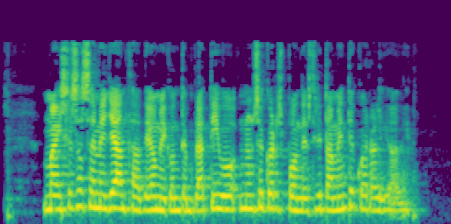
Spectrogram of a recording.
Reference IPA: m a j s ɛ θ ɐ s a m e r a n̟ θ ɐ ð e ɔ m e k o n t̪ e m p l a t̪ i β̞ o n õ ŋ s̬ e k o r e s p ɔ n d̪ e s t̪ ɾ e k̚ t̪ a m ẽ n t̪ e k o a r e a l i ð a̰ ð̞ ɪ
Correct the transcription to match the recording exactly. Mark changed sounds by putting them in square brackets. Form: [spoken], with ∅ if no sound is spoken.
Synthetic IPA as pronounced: m a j s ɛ [s] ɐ s [e] m e [ʎ] a n̟ θ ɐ ð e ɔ m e k o n t̪ e m p l a t̪ i β̞ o n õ ŋ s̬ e k o r e s p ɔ n d̪ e s t̪ ɾ [i] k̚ t̪ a m ẽ n t̪ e k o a r e a l i ð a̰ ð̞ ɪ

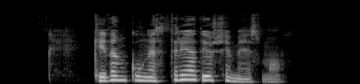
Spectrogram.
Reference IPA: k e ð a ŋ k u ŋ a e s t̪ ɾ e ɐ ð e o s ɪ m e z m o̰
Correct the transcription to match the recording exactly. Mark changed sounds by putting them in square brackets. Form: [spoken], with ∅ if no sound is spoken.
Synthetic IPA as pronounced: k e ð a ŋ k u ŋ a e s t̪ ɾ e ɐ ð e o [ʃ] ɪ m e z m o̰

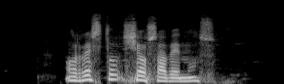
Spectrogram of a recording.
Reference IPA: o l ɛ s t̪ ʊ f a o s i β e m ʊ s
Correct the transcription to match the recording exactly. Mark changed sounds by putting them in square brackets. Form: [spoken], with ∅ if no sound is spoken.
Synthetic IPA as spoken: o [r] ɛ s t̪ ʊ [ʃ] a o s [a] β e m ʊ s

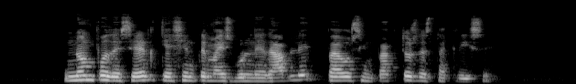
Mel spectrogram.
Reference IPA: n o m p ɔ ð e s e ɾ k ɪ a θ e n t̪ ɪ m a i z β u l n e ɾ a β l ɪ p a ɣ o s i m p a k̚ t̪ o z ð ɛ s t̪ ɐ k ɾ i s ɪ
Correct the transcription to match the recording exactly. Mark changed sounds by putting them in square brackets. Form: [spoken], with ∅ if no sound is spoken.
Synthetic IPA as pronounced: n [õ] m p ɔ ð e s e ɾ k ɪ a [ʃ] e n t̪ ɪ m a [j] z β u l n e ɾ a β l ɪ p a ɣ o s i m p a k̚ t̪ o z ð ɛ s t̪ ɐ k ɾ i s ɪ

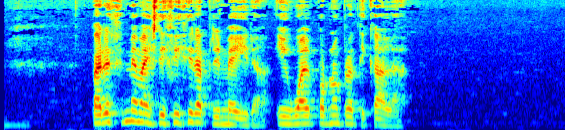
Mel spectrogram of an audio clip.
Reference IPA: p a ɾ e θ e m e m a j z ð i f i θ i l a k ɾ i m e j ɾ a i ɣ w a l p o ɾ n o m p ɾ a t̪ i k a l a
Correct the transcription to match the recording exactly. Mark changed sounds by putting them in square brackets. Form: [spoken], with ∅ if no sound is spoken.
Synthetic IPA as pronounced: p a ɾ e θ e m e m a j z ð i f i θ i l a [p] ɾ i m e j ɾ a i ɣ w a l p o ɾ n [õ] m p ɾ a t̪ i k a l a

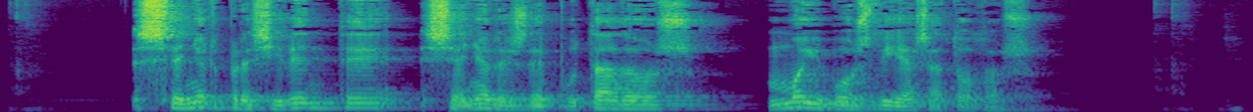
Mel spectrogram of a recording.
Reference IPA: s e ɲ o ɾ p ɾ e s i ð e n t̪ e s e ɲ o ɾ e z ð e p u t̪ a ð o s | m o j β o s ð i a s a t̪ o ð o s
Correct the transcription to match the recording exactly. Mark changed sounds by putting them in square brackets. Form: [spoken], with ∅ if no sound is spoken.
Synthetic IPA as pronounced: s e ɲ o ɾ p ɾ e s i ð e n t̪ e s e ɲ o ɾ e z ð e p u t̪ a ð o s | m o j β o [z] ð i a s a t̪ o ð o s

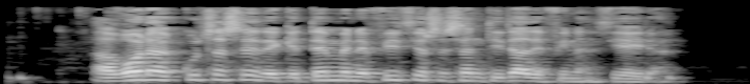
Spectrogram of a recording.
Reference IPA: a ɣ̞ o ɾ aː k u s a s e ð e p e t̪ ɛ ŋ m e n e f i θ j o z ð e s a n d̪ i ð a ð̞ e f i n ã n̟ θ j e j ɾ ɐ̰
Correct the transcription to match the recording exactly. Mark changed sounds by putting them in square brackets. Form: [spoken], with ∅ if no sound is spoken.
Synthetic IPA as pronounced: a ɣ̞ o ɾ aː k u s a s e ð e [k] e t̪ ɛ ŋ [b] e n e f i θ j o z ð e s a n [t̪] i ð a ð̞ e f i n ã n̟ θ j e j ɾ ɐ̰

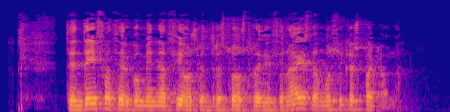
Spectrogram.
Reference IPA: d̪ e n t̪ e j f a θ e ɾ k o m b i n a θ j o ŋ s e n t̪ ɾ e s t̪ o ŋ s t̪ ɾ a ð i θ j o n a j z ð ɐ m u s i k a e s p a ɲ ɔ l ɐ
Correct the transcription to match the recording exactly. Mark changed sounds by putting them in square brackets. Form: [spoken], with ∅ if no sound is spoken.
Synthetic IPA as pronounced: [t̪] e n t̪ e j f a θ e ɾ k o m b i n a θ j o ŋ s e n t̪ ɾ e s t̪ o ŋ s t̪ ɾ a ð i θ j o n a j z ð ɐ m u s i k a e s p a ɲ ɔ l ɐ

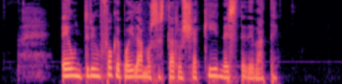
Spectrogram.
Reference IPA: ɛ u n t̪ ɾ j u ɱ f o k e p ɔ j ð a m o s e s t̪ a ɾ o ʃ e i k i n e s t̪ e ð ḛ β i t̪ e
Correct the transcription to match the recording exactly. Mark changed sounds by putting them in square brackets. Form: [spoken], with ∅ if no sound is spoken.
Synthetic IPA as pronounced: ɛ u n t̪ ɾ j u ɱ f o k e p [o] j ð a m o s e s t̪ a ɾ o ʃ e [a] k i n e s t̪ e ð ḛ β [a] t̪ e

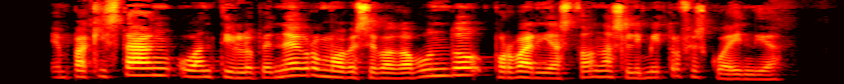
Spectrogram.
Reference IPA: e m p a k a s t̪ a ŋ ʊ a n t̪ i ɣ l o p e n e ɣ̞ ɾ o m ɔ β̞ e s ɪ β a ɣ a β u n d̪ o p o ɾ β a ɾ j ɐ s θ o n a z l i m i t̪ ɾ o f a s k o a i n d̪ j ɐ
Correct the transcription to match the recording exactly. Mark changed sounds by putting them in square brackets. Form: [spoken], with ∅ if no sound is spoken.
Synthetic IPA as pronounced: e m p a k [i] s t̪ a ŋ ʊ a n t̪ i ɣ l o p e n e ɣ̞ ɾ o m ɔ β̞ e s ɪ β a ɣ a β u n d̪ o p o ɾ β a ɾ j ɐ s θ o n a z l i m i t̪ ɾ o f [e] s k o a i n d̪ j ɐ

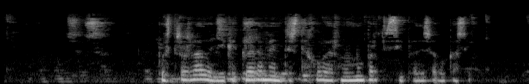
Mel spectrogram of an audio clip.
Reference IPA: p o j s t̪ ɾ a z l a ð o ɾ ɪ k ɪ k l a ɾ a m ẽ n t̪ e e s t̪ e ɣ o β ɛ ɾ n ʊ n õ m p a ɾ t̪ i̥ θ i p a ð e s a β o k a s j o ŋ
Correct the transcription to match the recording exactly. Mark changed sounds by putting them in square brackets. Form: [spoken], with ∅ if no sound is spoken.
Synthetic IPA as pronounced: p o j s t̪ ɾ a z l a ð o [ʎ] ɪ k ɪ k l a ɾ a m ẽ n t̪ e e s t̪ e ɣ o β ɛ ɾ n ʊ n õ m p a ɾ t̪ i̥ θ i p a ð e s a β o k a s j o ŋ

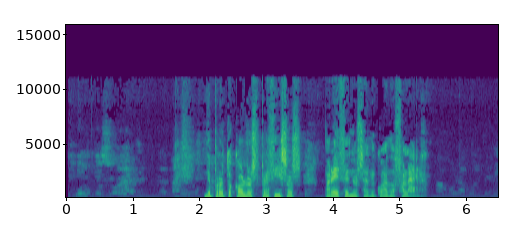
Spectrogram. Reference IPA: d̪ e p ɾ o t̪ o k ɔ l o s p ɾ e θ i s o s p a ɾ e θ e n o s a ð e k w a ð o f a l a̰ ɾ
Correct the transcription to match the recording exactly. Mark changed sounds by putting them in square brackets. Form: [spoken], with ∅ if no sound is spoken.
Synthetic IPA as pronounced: d̪ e p ɾ o t̪ o k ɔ l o s p ɾ e θ i s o s p a ɾ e θ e n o s a ð e k w a ð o f a l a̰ ɾ

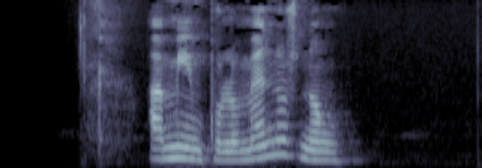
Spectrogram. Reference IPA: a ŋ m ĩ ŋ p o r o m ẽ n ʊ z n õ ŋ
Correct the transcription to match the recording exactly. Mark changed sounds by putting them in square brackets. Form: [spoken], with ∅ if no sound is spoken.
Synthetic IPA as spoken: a [∅] m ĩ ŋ p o [l] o m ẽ n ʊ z n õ ŋ

